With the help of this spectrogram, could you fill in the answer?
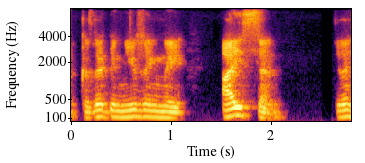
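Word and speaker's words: Aisin: this the I the icin and I'm like Aysen but it's pronounced Ison yes so they've had that six feet rightful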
